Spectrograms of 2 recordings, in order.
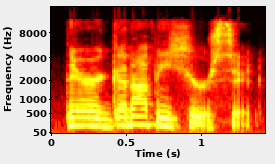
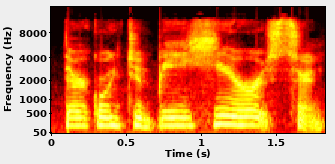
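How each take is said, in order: First: Going to is said fast, reduced to gonna. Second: Going to is said in full, unreduced.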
